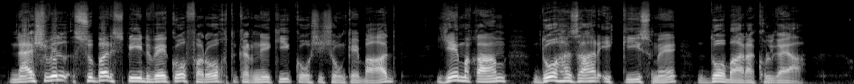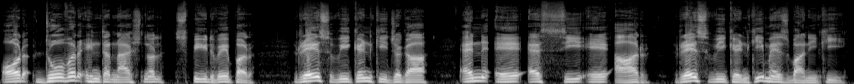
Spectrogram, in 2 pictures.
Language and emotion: Urdu, neutral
